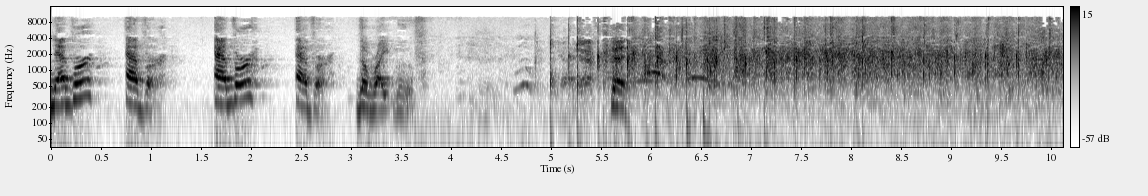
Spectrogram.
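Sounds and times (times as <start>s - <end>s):
speech: 0.0s - 3.8s, 4.7s - 6.4s
audience clapping: 4.8s - 10.1s.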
